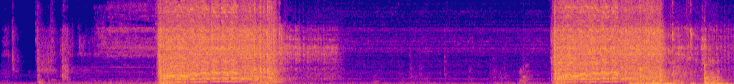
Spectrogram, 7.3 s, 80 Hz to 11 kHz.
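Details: 1968 Mustang Fastback with newly installed Holley Sniper EFI 2: two loud bursts of cranking that catch and fire a few seconds apart; engine starting.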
